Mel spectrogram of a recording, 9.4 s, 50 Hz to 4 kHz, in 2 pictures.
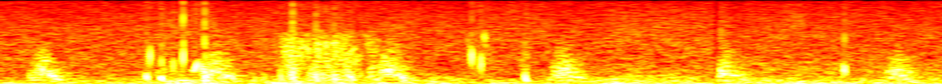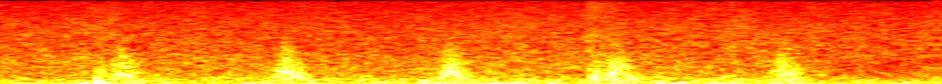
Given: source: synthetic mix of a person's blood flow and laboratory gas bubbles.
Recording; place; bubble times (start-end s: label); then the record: Doppler ultrasound of blood flow; subclavian vein
0.73-1.10 s: bubbles
1.40-1.93 s: bubbles
2.36-2.49 s: bubbles
2.61-2.71 s: bubbles
4.22-4.29 s: bubbles
7.66-7.87 s: bubbles
From the record:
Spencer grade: 2 (many but less than half of the cardiac periods contain bubble signals, singularly or in groups); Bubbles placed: anywhere in the cardiac cycle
